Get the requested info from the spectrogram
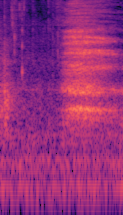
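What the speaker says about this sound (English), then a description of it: "Excuse me if I sniffle." A single short sniffle or sharp nasal intake of breath, close and fairly loud, rising into a breathy rush in its second half.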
